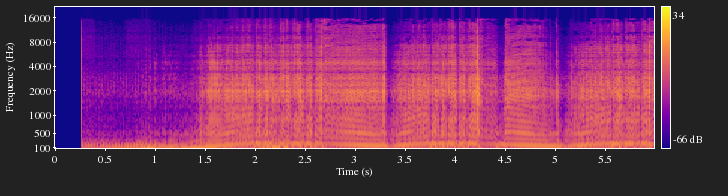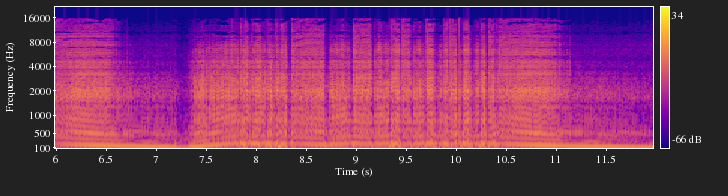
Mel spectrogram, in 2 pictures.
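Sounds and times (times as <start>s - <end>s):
car engine revving to limiter: 0.3s - 11.9s.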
